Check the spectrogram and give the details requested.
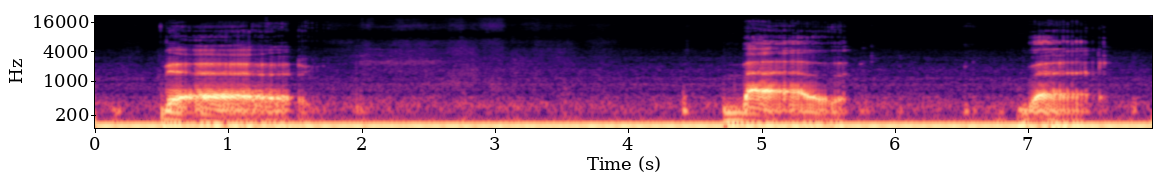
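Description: Three loud, drawn-out voiced burps a few seconds apart over a steady low hum; repeated belching.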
